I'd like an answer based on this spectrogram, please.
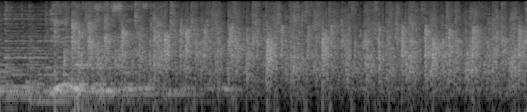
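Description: Backing music ends within the first second, then an audience claps steadily.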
